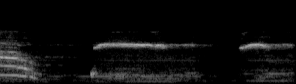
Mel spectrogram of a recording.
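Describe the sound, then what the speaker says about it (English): A ship's whistle from a scene in the film Titanic blows in two sustained, steady high tones, the second shorter, after a brief fading voice-like sound at the start. "The whistle saved her life."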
